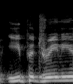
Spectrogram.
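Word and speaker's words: I Padrini: I must say it wrong every time. Ipadrini is the name of it? – Correct. Ipadrini di Antonello is the Godfathers of Antonello's.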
